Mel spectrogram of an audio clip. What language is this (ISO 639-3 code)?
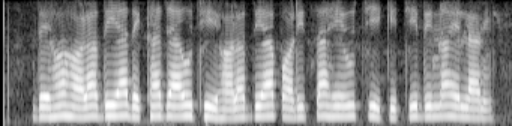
ori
